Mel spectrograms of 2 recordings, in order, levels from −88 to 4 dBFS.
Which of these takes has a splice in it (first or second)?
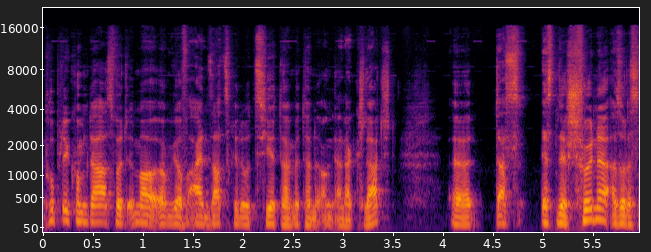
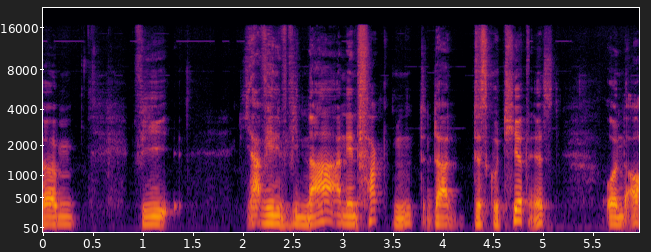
second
